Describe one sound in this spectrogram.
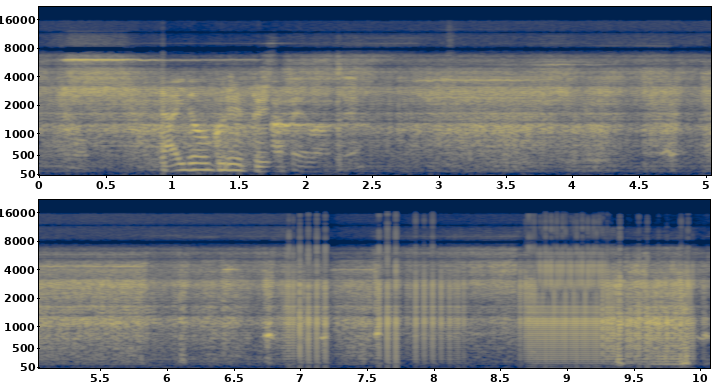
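A loudspeaker plays brief bursts of voices and music between stations.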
